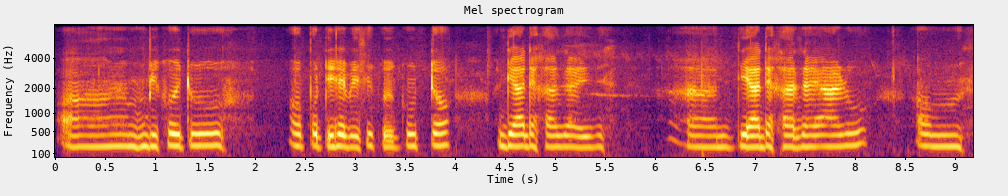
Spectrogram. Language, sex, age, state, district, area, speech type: Assamese, female, 30-45, Assam, Golaghat, urban, spontaneous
